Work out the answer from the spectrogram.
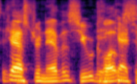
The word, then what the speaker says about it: Castroneves: that's going to be here this weekend right casanovas is that the name that's how you pronounce it castroneves you were going to catch a nevis okay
